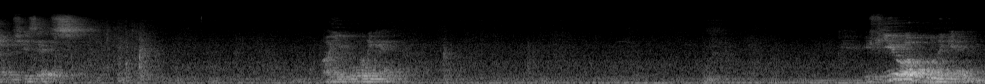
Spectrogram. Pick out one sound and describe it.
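A middle-aged man speaks slowly and calmly into a microphone in an echoing hall.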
